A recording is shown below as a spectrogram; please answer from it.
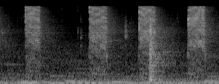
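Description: Aerosol can of Pam cooking spray giving several short hissing spurts onto a metal baking sheet.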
